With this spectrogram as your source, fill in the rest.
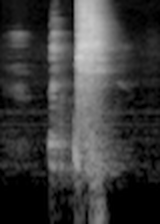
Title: Sneezing into a CD 💕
